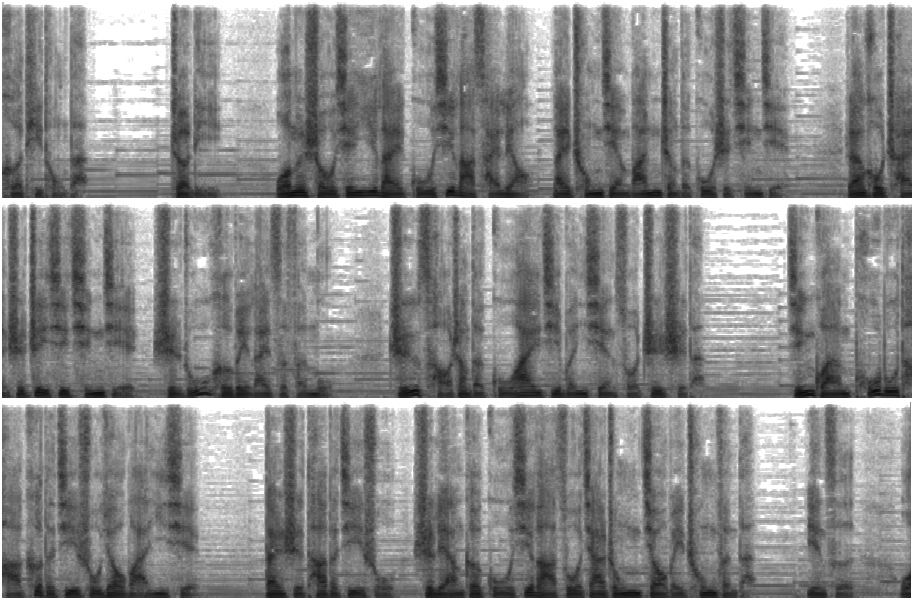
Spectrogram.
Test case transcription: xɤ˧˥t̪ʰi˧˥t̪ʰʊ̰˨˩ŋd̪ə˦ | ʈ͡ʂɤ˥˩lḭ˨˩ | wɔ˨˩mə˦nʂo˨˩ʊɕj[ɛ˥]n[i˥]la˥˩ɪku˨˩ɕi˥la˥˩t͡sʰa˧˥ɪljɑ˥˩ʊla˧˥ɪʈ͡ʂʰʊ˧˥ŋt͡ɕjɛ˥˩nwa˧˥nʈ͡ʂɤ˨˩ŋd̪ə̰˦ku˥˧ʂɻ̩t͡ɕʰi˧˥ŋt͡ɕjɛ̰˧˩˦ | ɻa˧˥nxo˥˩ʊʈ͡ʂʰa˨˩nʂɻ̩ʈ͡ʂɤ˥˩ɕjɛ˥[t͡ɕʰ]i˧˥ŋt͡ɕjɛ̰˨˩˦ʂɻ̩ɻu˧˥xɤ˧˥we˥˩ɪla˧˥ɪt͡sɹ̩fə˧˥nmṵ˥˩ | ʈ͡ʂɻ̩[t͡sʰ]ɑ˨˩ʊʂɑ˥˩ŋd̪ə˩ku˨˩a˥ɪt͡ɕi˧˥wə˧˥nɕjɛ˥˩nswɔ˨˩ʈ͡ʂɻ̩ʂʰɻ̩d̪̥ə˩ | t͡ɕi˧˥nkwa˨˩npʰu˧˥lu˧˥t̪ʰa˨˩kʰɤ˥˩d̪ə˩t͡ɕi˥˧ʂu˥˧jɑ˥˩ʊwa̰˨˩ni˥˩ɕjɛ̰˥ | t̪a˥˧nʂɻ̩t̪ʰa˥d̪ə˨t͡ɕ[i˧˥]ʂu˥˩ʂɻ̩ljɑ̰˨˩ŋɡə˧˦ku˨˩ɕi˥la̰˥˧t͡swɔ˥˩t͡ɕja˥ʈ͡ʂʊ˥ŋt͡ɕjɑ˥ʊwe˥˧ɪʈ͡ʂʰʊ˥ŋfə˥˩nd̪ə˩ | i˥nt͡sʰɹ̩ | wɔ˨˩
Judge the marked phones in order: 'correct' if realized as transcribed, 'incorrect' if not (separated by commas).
correct, correct, correct, correct, incorrect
